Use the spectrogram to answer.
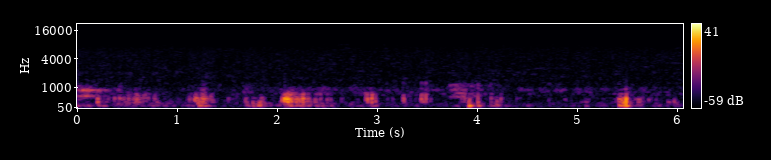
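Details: Stethoscope auscultation of a fit male's stomach: short intermittent gurgles and bubbly rumbles, ordinary stomach growling; bowel sounds.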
